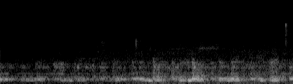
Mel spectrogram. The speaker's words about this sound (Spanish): ¿Escucháis el latido? Es el de mi futuro hijo. Un colchonero nuevo que hoy verá la luz.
